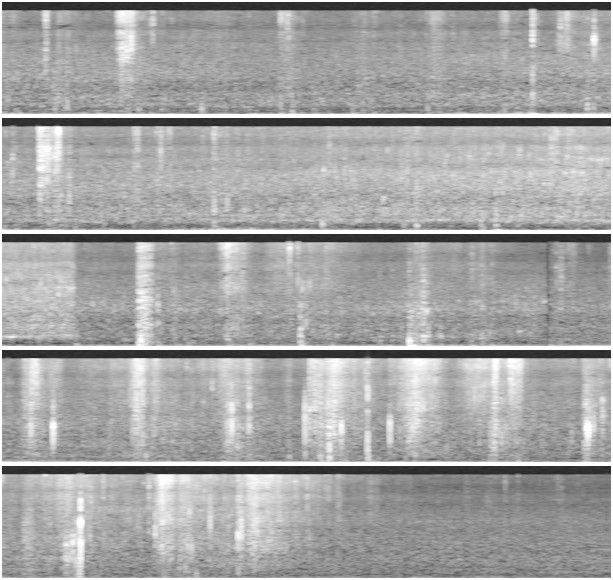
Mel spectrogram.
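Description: Footsteps of a hiker in boots walking through dry leaf litter, a run of short irregular crackling steps, busiest in the second half. A creek runs steadily under the steps in the first half.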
